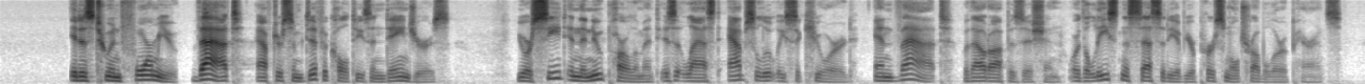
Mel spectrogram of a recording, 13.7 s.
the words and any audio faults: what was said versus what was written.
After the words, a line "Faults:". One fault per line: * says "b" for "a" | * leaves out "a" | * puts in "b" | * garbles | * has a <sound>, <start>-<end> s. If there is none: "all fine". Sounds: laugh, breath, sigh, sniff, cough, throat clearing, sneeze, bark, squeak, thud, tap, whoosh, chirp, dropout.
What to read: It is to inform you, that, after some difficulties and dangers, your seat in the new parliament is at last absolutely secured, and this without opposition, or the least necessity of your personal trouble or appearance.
It is to inform you, that, after some difficulties and dangers, your seat in the new parliament is at last absolutely secured, and that without opposition, or the least necessity of your personal trouble or appearance.
Faults:
* says "that" for "this"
